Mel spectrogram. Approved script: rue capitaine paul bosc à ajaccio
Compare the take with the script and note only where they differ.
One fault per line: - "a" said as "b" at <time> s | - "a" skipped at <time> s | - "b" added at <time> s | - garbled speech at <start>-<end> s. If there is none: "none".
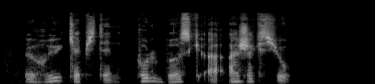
none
